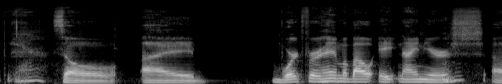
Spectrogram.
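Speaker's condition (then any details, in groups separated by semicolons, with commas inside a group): No condition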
